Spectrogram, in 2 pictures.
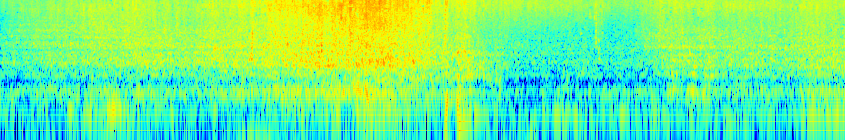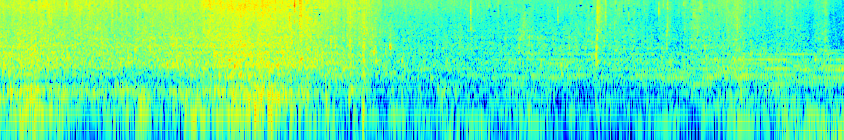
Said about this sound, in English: the sea ebbing, leaving wet sand and white foam residue.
